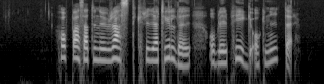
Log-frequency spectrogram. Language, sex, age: Swedish, female, 30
